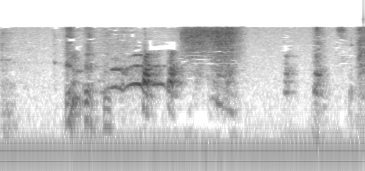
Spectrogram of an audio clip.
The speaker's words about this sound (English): Cocky sniff.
